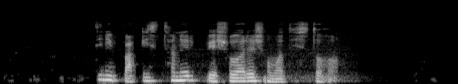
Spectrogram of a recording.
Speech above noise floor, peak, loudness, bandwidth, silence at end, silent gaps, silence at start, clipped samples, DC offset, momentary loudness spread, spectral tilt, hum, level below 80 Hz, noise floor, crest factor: 55 dB; -2 dBFS; -18 LUFS; 7.8 kHz; 1.2 s; none; 0.95 s; under 0.1%; under 0.1%; 11 LU; -6.5 dB/octave; none; -54 dBFS; -72 dBFS; 18 dB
